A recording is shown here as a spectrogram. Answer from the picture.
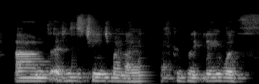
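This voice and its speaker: A woman speaks in a Derry accent at a fairly low pitch. Her pace is moderate. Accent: Northern Irish (Derry). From Northern Ireland, Derry. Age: 40s. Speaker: teacher and nutrition client. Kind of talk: testimonial interview.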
